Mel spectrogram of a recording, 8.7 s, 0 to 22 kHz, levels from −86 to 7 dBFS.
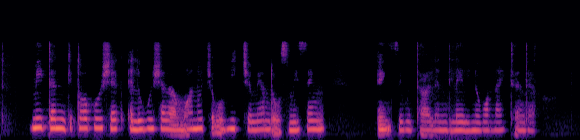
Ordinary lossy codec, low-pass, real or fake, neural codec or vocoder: AAC, 64 kbps; 7.2 kHz; fake; codec, 16 kHz, 0.5 kbps, X-Codec, WavLM features, trained on Multilingual LibriSpeech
